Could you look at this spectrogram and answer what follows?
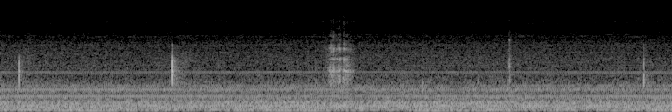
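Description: Kitchen knife cutting a block of cheese on a wooden chopping board: a few faint, brief clicks of the blade against the board and a short scraping rustle about three seconds in, over a steady background hum.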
